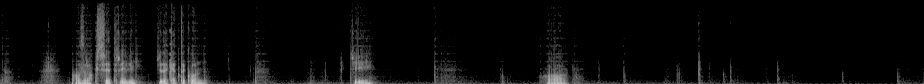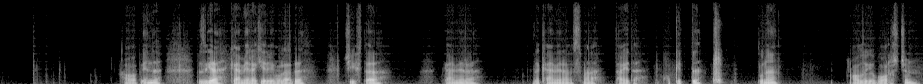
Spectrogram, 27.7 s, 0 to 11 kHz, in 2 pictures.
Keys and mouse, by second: 3.8-4.4 drag, 8.4 click, 9.3 click, 11.8 ctrl+z, 13.5 click, 14.5 shift+middle click, 16.1 middle click, 16.6 shift+middle click, 19.2 shift+a, 21.8-23.4 middle drag, 24.6-25.5 middle drag, 26.1-27.7 middle drag.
